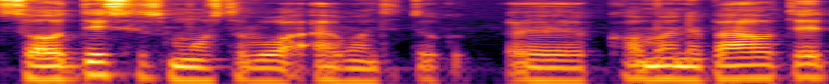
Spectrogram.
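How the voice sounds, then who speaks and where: A man's voice with vocal fry at a moderate pace. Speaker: vlogger. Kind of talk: opinion monologue. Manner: halting.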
